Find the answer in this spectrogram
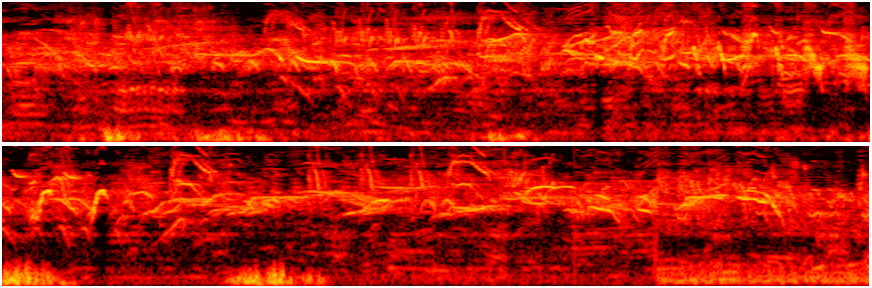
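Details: Greater green leafbird, locally cucak ijo, warming up before a singing contest: a continuous high, varied stream of chattering and whistled phrases with quick trills, over low intermittent thumps and faint voices.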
